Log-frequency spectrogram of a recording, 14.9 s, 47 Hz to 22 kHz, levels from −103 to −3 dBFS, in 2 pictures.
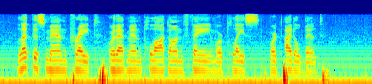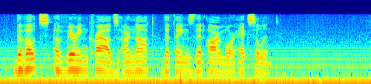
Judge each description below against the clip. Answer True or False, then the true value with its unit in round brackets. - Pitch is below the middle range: True (125 Hz)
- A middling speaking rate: False (115 wpm)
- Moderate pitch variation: False (2.3 semitones)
